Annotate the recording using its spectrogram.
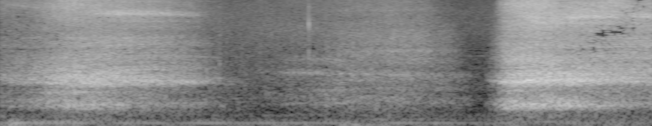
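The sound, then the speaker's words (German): A group holding hands breathes deeply together as they raise their arms three times in a closing ritual: a long, loud, airy breath, a quieter stretch of softer breathing, then another strong, rushing breath. No one speaks. “Und dann nehmen wir die Arme hoch, dreimal, atmen tief aus und ein und gehen trotzdem immer wieder in Blickkontakt.”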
